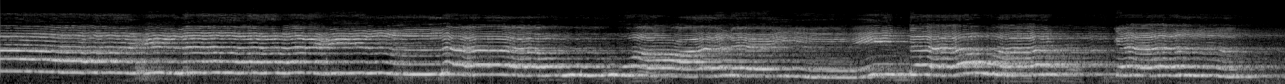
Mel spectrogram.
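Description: A child reciting the Quran in melodic style, a high voice holding long ornamented notes that wind slowly lower in pitch, with a short break near the end.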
